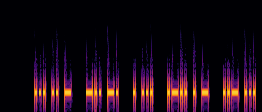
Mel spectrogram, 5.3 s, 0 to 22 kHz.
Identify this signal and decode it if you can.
Morse code, heard as a keyed tone, about 28 wpm, 700 Hz. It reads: SIT DN ES LET US
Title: Sentences from Top 500 Words and Abbreviations 28wpm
